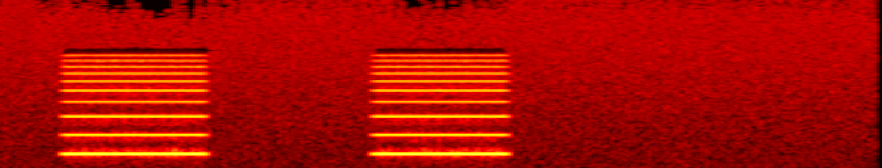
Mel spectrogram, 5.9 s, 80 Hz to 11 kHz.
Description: Ship horn signal, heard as a ship's horn, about 360 Hz. 2 short. At sea: I am altering course to port.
